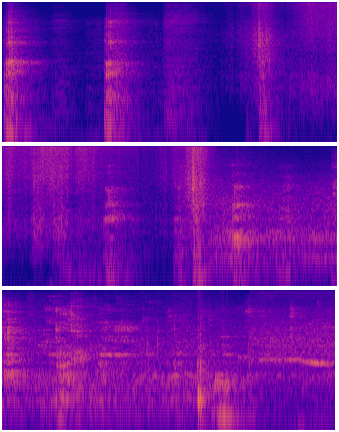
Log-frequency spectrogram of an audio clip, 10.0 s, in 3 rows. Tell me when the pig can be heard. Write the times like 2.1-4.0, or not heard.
0.0-1.9, 3.9-10.0.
